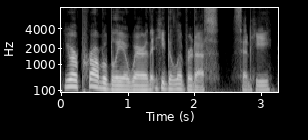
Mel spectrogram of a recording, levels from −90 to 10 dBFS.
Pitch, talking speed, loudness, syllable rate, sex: 125 Hz, 185 wpm, -17 LUFS, 6.1 syllables/s, male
